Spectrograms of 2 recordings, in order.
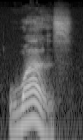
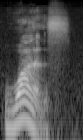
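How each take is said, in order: The two takes are said the same way.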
